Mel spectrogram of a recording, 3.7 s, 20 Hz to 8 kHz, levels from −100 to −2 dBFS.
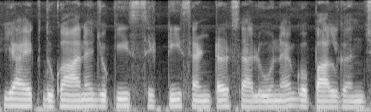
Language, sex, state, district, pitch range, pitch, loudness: Hindi, male, Uttar Pradesh, Muzaffarnagar, 115-125 Hz, 120 Hz, -18 LUFS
